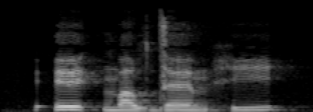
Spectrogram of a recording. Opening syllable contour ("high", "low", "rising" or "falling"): falling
